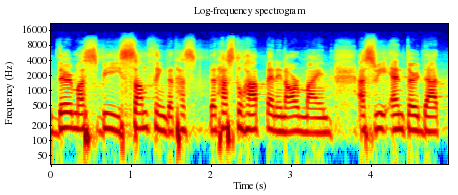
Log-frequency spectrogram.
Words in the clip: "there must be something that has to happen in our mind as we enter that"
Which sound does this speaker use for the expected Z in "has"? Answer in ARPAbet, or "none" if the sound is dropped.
S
